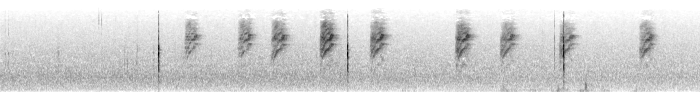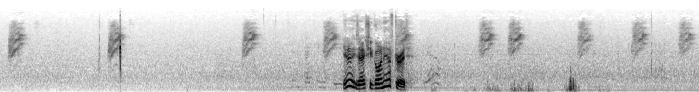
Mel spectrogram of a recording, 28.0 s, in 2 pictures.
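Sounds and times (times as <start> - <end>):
bird harsh call: 3.7 - 4.0, 4.8 - 5.8, 6.4 - 6.8, 7.4 - 7.8, 9.1 - 10.4, 11.2 - 11.6, 12.8 - 13.2, 14.2 - 14.6, 16.1 - 16.6, 18.8 - 19.2, 20.4 - 20.8, 23.6 - 24.5, 25.6 - 25.9, 26.6 - 27.0, 27.6 - 27.9.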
